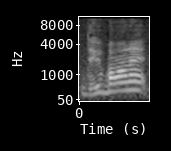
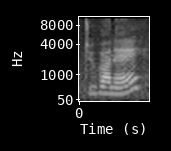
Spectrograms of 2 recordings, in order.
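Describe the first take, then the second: First: The name is said with an American accent. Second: The name is said with a French accent. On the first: The speaker calls it wrong. "I didn't pronounce it right" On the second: The speaker calls it right. "she sounded like she was French"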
